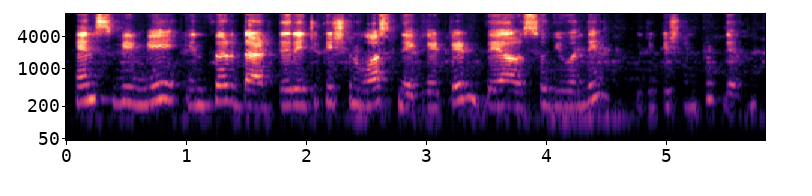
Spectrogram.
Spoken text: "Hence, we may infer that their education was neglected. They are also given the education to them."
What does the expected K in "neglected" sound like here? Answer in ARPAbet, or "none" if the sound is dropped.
none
